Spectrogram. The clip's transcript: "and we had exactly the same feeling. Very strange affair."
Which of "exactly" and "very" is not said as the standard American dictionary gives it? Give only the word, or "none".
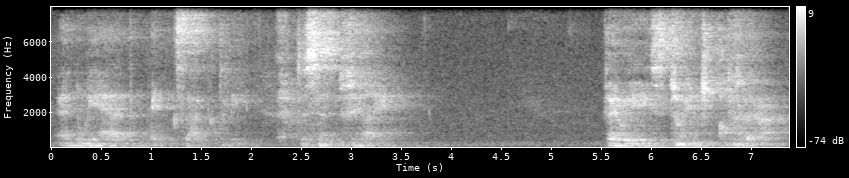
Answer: none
